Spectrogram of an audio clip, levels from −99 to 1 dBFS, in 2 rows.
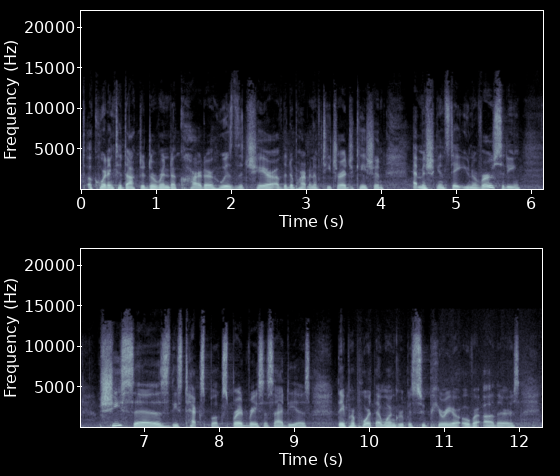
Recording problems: murmuring crowd; faint; throughout; 25 dB below the speech

